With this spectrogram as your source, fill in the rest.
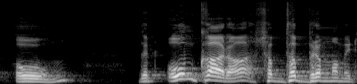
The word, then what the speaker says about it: Om: Omkara, A, U, these principal syllables, they combine together, Om.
